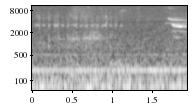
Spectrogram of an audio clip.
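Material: Nothing is struck.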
